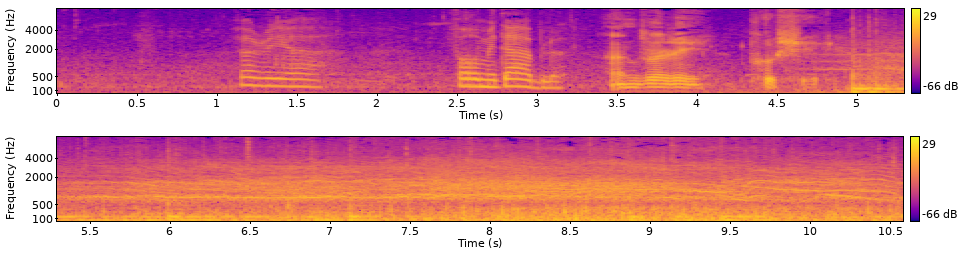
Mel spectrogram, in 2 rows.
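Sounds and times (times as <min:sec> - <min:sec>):
speech: 0:01.1 - 0:01.8, 0:02.5 - 0:05.0
cheering, clamoring crowd at a joust: 0:04.4 - 0:10.5
hoofbeats of armored knights' horses charging at a joust: 0:04.8 - 0:10.5.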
